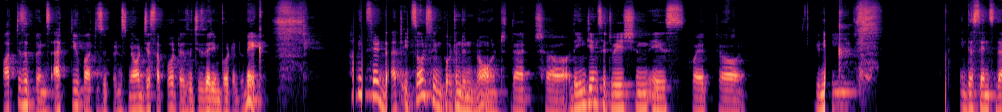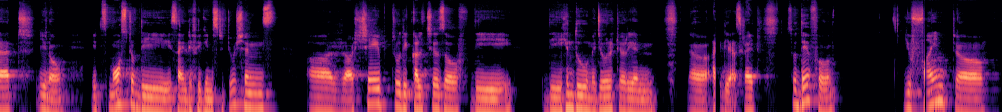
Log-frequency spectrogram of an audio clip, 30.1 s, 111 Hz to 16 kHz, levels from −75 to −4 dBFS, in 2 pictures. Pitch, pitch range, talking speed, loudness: 115 Hz, 100-135 Hz, 120 wpm, -22 LUFS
